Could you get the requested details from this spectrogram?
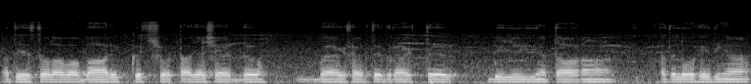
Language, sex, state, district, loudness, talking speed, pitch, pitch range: Punjabi, male, Punjab, Fazilka, -13 LUFS, 160 wpm, 115 Hz, 110-115 Hz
